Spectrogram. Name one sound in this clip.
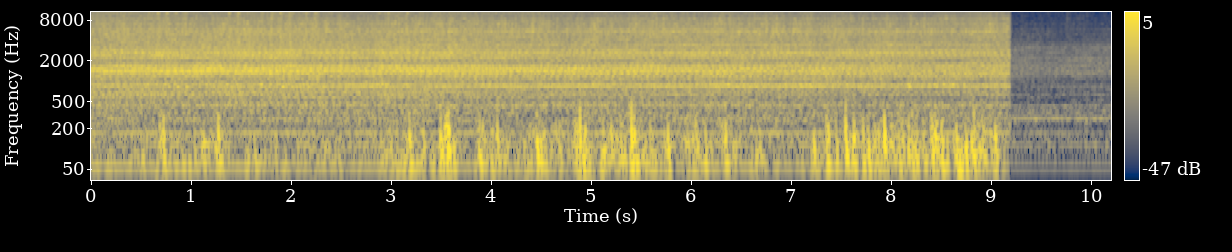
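A diesel tractor works under load close by.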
